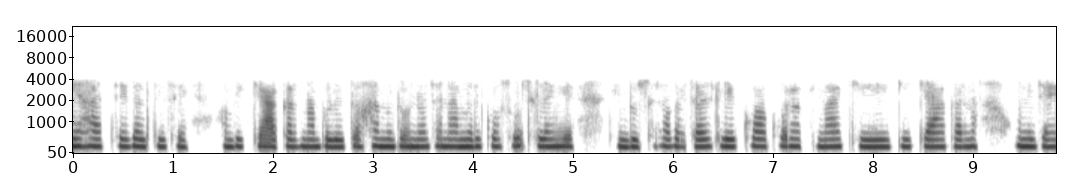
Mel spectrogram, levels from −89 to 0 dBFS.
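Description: A speech recording carried through the G.729 codec. Nothing above 4 kHz survives, and the speech sounds rough and synthetic, which fits an 8 kbit/s stream. VoIP packet loss concealed by the speech codec occurs at 4.46 to 4.51 s and 6.05 to 6.12 s. About 30 ms and 20 ms of audio go missing. The decoder stretches the last sound into a fading buzzy tone or coloured noise, and it stays weak briefly afterwards.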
